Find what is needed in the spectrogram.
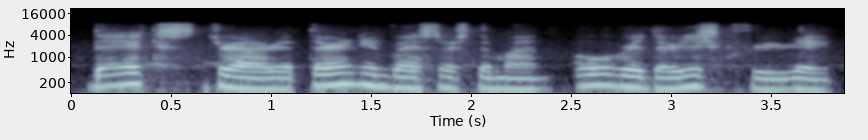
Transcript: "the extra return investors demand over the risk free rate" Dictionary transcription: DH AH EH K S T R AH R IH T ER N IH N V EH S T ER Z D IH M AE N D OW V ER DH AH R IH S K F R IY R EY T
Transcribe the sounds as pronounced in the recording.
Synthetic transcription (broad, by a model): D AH EH K S T R AH R IH T ER N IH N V EH S T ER S D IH M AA N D OW V ER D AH R IH S K F R IY R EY T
